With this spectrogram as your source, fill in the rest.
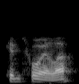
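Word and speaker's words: Cionn tSáile: Kintoila, right?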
